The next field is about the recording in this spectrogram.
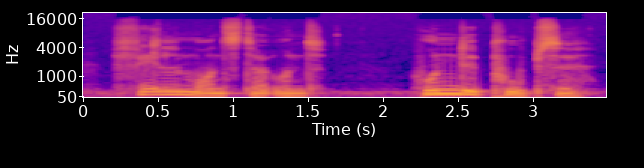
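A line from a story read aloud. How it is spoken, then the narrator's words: Sighed. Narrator (German): er seufzte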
